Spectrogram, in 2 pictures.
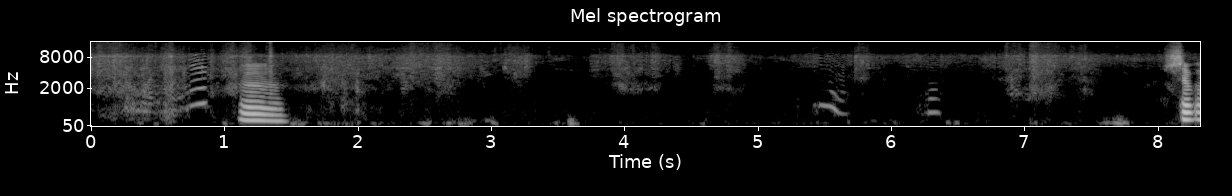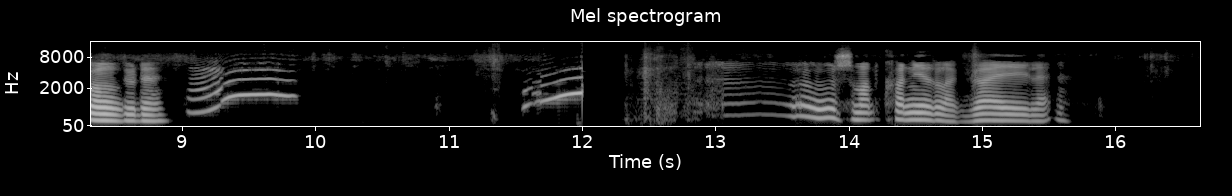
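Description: A young girl speaks and calls out in a high voice close by.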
